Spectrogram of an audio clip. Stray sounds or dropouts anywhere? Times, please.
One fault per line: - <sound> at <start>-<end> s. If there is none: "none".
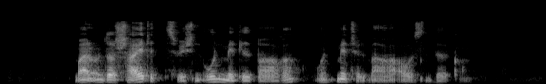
none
